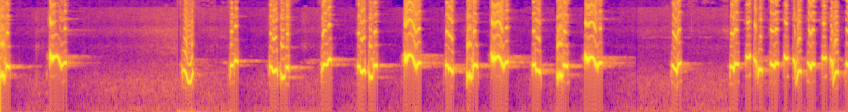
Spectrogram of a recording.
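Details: A wild-style chattering sooty-headed bulbul song, the long 'ropel' type used to prompt bulbuls to sing, made of loose slurred whistles, some rising, some falling, at an irregular pace that quickens at the end.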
